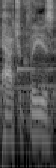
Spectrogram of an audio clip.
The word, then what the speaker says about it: Patroclus: I realize that Patroclus isn't necessarily the most common pronunciation of the name, I guess, but that's the one I learned long ago.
